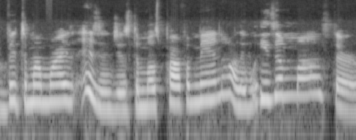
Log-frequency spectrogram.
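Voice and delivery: ordinary talk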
